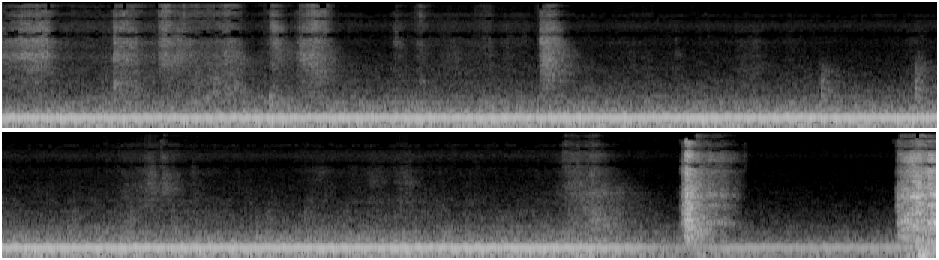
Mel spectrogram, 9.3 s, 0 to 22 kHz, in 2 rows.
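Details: Three-cylinder 1100 engine with the two outer spark plugs removed: steady low even hum idling smoothly but thinly on the middle cylinder only; starts and runs reliably this way, fault not found; running on one cylinder.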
